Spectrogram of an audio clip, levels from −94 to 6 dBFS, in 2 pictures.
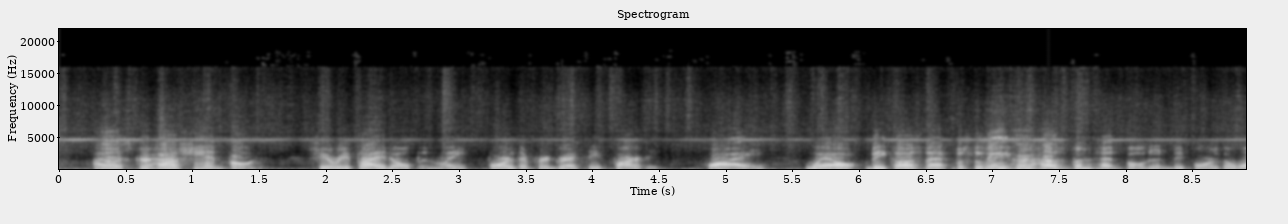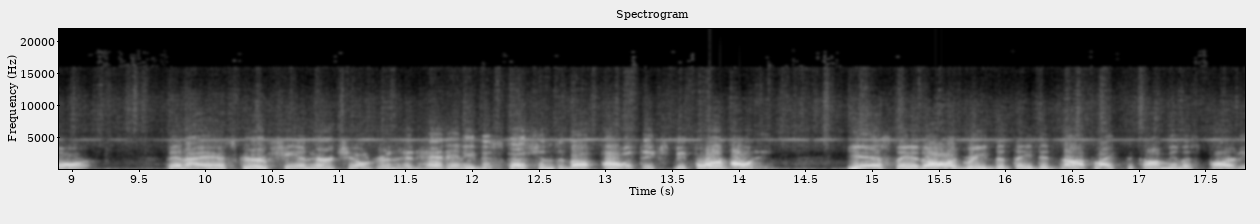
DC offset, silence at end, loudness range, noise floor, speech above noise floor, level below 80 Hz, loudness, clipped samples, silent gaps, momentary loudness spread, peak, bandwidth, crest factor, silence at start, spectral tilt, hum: under 0.1%; 0 s; 6 LU; -36 dBFS; 23 dB; -46 dBFS; -14 LUFS; under 0.1%; none; 12 LU; 0 dBFS; 13 kHz; 14 dB; 0 s; -5.5 dB/octave; none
